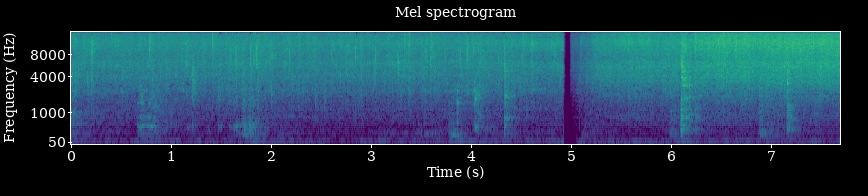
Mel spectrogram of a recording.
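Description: Spicy egg curry mixture being stirred in a pan, a steady scraping and mixing with a soft sizzle underneath, close and continuous, with a brief cut partway through.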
